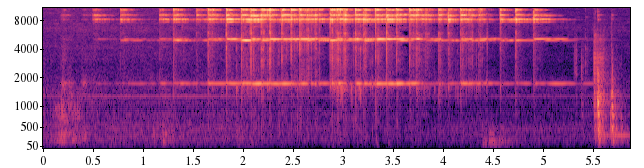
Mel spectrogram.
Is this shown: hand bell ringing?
yes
